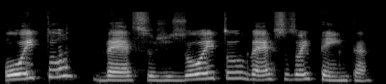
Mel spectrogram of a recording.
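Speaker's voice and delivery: slow, spaced-out "oito versus dezoito versus oitenta"; slow teacher contrast of the numbers. Shown as a demonstration. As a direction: lay the three numbers side by side slowly. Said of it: "Ó".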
